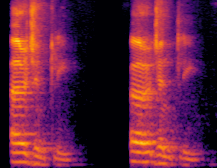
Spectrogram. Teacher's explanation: Yes, the stress is on UR. That's right, UR.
